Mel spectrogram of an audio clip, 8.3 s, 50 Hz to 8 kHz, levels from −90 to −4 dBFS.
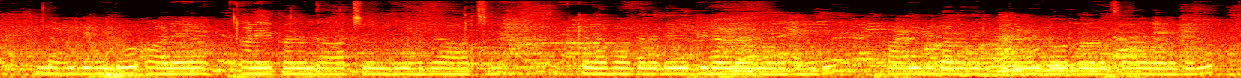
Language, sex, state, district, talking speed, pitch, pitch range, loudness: Kannada, female, Karnataka, Bijapur, 45 wpm, 215 Hz, 210-220 Hz, -14 LUFS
